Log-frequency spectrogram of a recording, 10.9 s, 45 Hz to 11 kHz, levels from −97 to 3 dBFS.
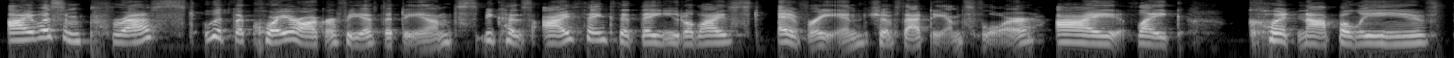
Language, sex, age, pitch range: English, female, 20-39, 195-315 Hz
